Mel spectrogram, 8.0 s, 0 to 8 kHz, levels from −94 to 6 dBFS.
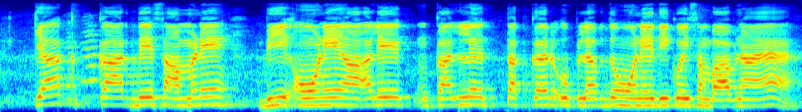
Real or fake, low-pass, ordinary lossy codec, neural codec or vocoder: real; 7.2 kHz; none; none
